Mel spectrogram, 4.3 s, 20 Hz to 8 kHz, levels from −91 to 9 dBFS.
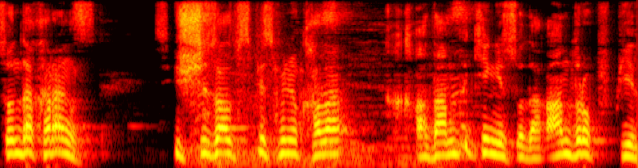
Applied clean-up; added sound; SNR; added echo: classical method log-MMSE.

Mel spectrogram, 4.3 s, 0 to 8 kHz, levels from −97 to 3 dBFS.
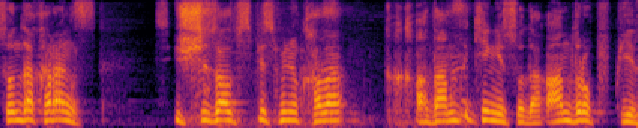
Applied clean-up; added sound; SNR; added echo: neural mask model RNNoise.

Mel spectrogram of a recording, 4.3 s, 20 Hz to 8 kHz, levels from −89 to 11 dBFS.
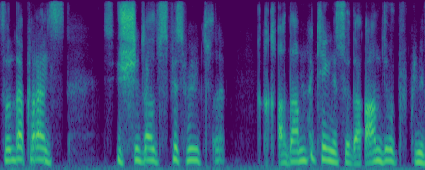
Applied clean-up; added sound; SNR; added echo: neural diffusion model UNIVERSE++.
